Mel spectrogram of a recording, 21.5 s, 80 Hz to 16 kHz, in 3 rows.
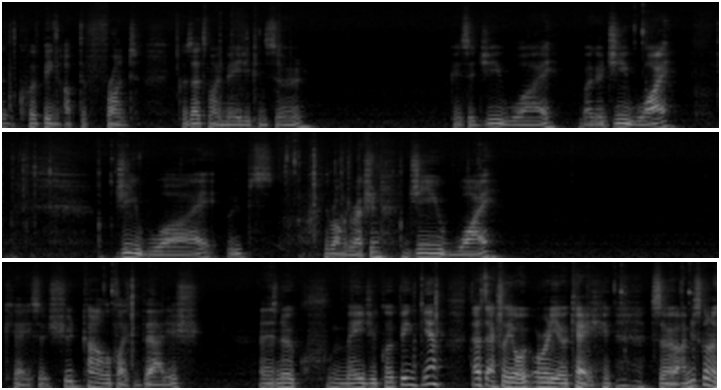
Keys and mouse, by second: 2.1 ctrl+g, 8.1 ctrl+g, 10.3 middle click, 15.6-18.4 middle drag, 18.7 shift+middle click, 19.3 middle click, 20.4 click, 21.1 click.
